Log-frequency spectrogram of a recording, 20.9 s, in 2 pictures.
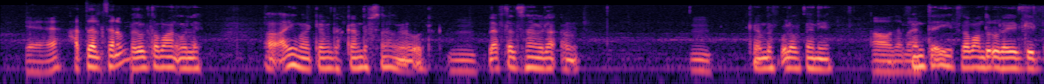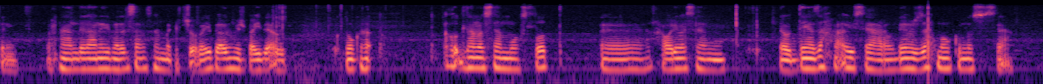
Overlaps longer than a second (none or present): none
